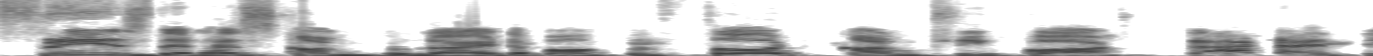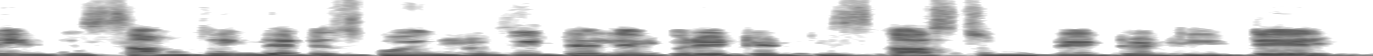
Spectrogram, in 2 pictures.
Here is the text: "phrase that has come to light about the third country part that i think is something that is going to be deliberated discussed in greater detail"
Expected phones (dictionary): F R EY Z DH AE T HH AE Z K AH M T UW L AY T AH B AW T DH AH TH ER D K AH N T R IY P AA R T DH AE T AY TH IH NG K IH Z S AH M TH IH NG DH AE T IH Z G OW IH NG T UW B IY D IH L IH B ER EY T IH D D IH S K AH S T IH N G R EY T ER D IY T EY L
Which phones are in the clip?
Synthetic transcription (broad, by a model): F R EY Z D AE T HH AE Z K AH M T UW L AY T AH B AW T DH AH T ER D K AH N T R IY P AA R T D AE T AY T IH NG K IH Z S AH M T IH NG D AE T IH Z G OW IH NG T UW B IY D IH L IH B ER EY T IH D D IH S K AH S T IH N G R EY T ER D IY T EY L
